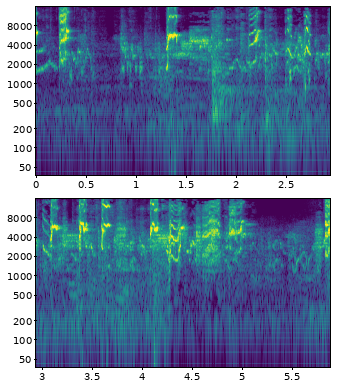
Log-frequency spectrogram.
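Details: Rosy-faced and Fischer's lovebirds calling to encourage mating, producing clipped, piercing squeaks and chirps in quick irregular bursts, several birds overlapping.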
